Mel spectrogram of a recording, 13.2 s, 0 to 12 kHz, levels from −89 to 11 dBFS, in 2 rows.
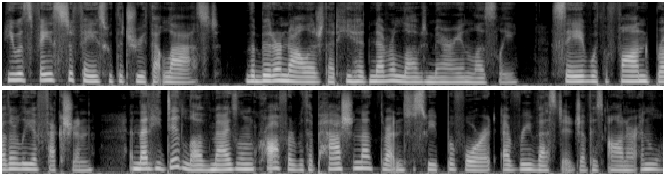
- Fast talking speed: Yes, fast, 220 wpm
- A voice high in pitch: Yes, high, 200 Hz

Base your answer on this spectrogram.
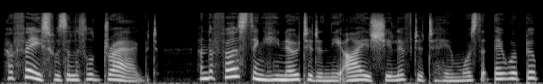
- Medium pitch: No, high, 220 Hz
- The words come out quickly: Yes, fast, 265 wpm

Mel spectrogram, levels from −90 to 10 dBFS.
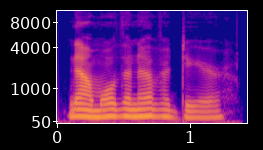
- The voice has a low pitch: No, medium, 150 Hz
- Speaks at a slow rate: No, fast, 210 wpm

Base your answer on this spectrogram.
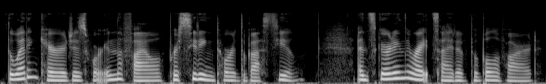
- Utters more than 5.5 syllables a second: Yes, 6.5 syllables/s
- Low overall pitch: No, high, 200 Hz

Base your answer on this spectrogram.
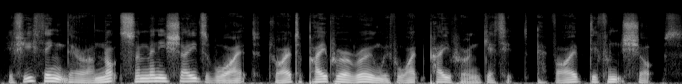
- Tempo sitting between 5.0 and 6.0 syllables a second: Yes, 5.5 syllables/s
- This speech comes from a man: Yes, male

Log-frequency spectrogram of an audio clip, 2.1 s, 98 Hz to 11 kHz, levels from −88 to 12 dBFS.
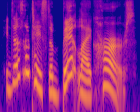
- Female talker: Yes, female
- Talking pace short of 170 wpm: No, average, 200 wpm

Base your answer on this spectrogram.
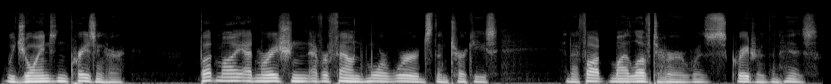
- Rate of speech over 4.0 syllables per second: Yes, 4.9 syllables/s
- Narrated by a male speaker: Yes, male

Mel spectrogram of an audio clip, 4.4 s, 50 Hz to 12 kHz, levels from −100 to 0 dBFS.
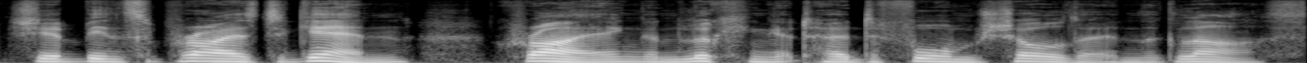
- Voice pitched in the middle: No, low, 130 Hz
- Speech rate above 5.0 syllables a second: Yes, 5.5 syllables/s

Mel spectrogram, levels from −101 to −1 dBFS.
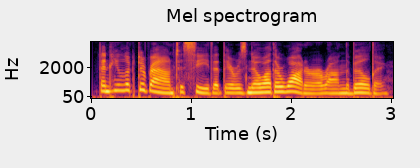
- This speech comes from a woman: Yes, female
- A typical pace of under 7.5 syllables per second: No, 7.9 syllables/s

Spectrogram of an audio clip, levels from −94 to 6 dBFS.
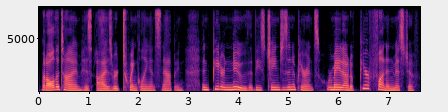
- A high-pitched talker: Yes, high, 200 Hz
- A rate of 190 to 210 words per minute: Yes, fast, 205 wpm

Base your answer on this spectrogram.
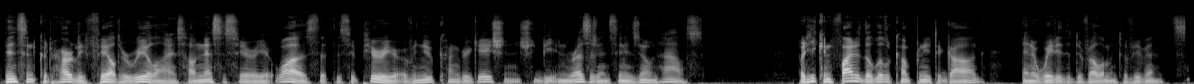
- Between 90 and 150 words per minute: No, average, 195 wpm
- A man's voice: Yes, male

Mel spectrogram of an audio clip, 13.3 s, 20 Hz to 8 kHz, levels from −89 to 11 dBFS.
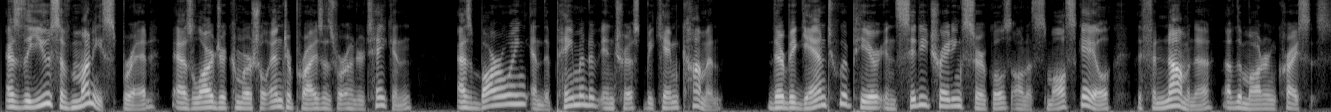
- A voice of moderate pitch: Yes, medium, 145 Hz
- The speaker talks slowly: No, average, 175 wpm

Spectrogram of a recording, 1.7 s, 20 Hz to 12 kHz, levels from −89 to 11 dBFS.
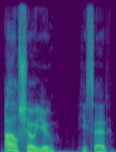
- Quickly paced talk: No, average, 170 wpm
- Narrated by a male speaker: Yes, male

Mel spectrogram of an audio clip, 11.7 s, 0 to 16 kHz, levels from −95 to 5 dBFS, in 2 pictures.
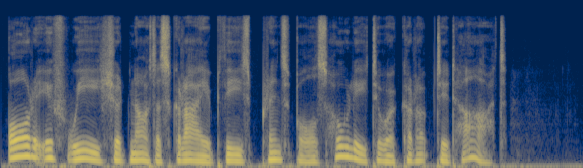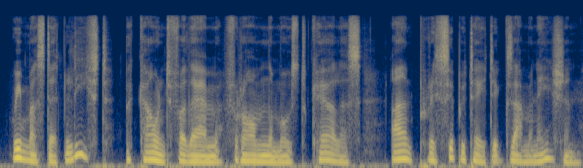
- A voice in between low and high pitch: No, low, 110 Hz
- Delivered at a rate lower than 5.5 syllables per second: Yes, 4.5 syllables/s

